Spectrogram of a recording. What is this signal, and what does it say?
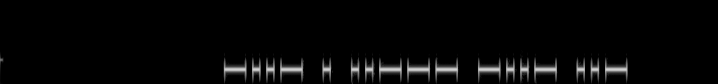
Morse code, heard as a keyed tone, about 17 wpm, 700 Hz. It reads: XE2XU
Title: DXCC-100 Call Signs - 5 Characters - 17wpm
